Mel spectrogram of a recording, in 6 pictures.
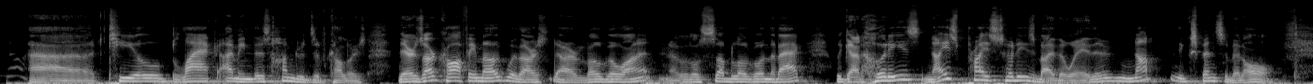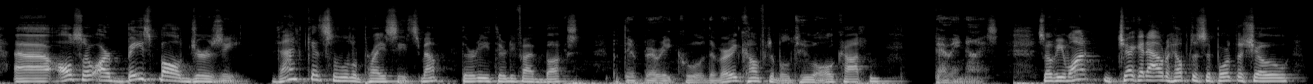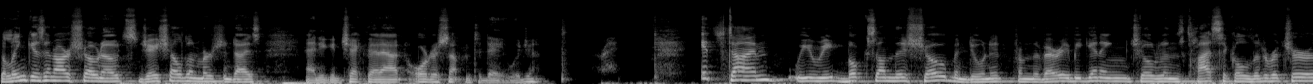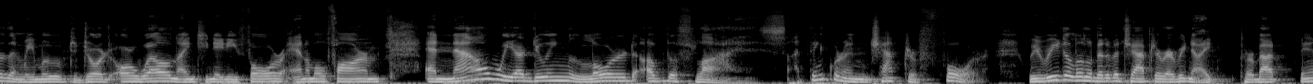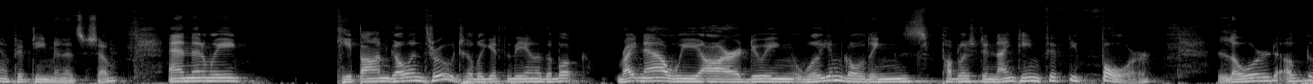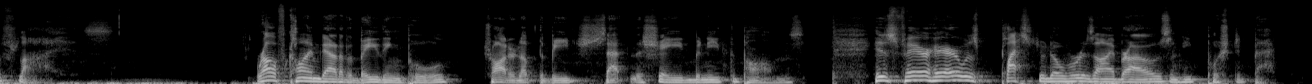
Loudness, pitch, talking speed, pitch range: -23 LUFS, 130 Hz, 170 wpm, 115-155 Hz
